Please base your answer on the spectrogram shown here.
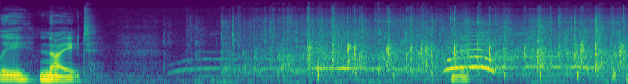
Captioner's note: applause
